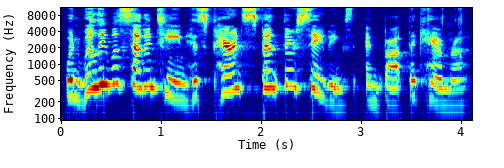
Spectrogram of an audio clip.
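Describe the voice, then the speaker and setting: Female storyteller for children's picture book: high voice, lively swooping intonation, deliberate dramatic phrasing. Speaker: reader of a children's picture book, library staff. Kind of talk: expressive read-aloud storytelling for children.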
